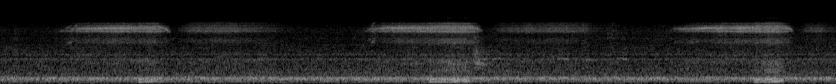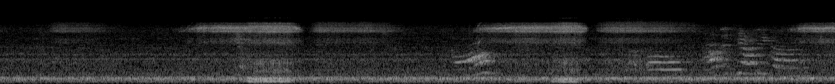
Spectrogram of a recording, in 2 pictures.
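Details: An English Bull Terrier napping in a laundry basket snores loudly in slow, rasping breaths, a hissing rattle roughly every three seconds.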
